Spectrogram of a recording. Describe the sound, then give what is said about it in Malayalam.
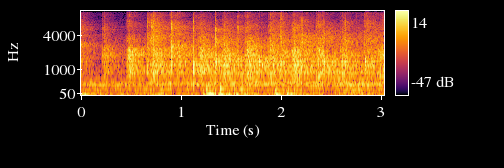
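Applause from an audience at a public debate, a loose scattering of individual claps and taps, uneven and fairly sparse rather than a full roar. “ഈ കയ്യടി ഇവിടം കൊണ്ട് നിൽക്കണം, പിന്നീട് കയ്യടിക്കരുത്.”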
